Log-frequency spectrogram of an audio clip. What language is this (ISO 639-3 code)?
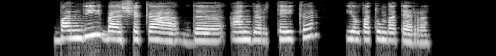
cat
